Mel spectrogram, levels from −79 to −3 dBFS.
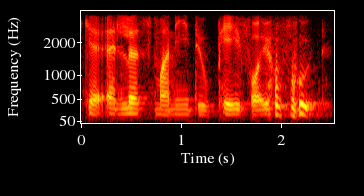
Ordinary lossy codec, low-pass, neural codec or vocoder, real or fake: none; 3.6 kHz; none; real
